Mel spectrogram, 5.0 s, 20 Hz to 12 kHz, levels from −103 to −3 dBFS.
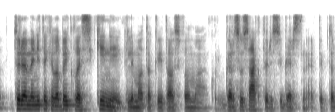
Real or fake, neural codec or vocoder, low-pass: real; none; 7.2 kHz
